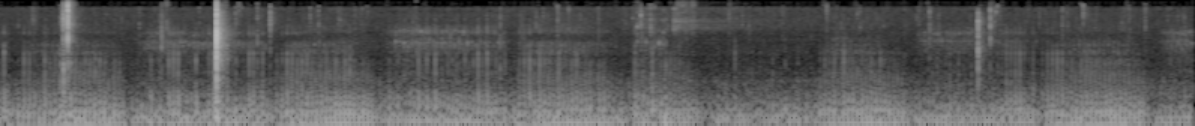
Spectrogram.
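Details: A cat sleeping by the fireplace purrs continuously in a soft, low drone that waxes on each inhale and exhale, punctuated by scattered sharp crackles of the fire.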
